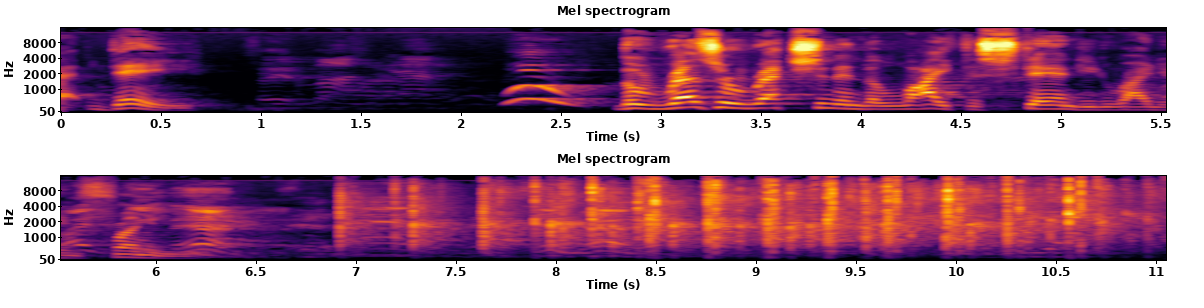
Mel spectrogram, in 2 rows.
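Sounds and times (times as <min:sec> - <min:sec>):
speech: 0:00.1 - 0:00.8, 0:02.8 - 0:06.5
crowd clapping: 0:06.9 - 0:11.0.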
